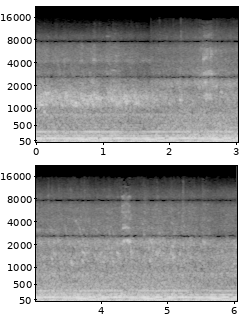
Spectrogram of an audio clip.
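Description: Steady low hum of a broiler shed's ventilation fans, with the murmur of a crowded flock of chickens and a couple of brief chicken calls about midway.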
